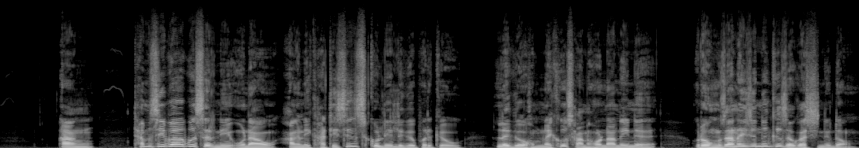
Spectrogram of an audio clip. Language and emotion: Bodo, happy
